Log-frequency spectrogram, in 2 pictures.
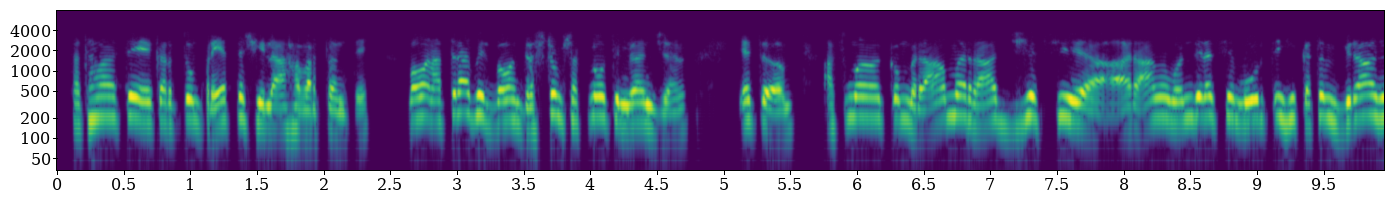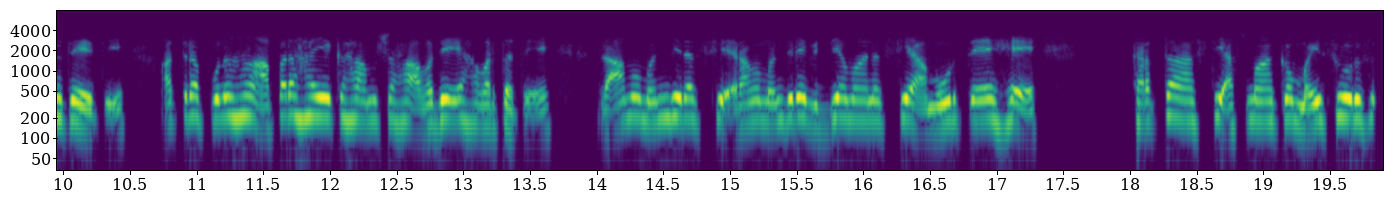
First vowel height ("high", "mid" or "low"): low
